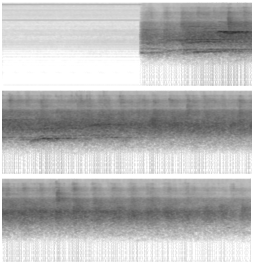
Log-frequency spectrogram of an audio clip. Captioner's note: applause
